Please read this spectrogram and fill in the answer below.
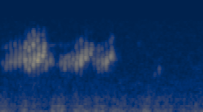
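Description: Recorded anteater call played from a computer: three short, high chirping bursts in about the first second, then quiet.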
